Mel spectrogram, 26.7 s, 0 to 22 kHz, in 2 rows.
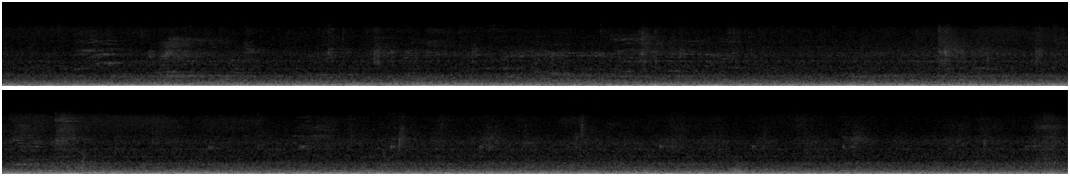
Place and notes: Berlin Bürknerstr., backyard window - Hinterhof / backyard ambience
19:36 Berlin Bürknerstr., backyard window
(remote microphone: AOM5024HDR | RasPi Zero /w IQAudio Zero | 4G modem
Berlin, Germany, 24 October 2021, 19:36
